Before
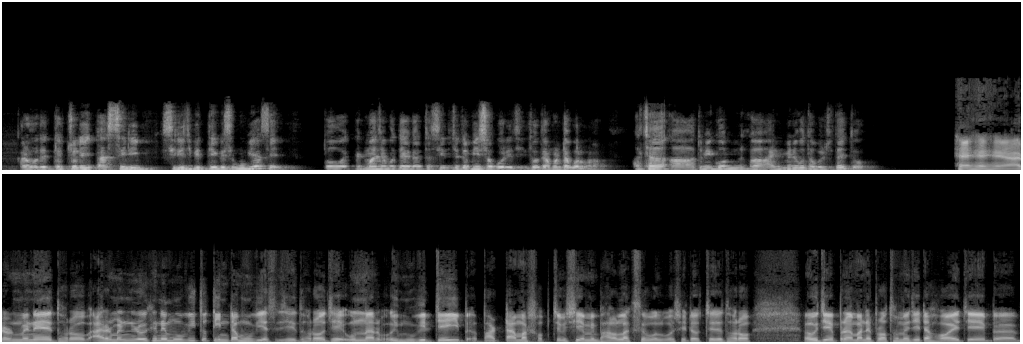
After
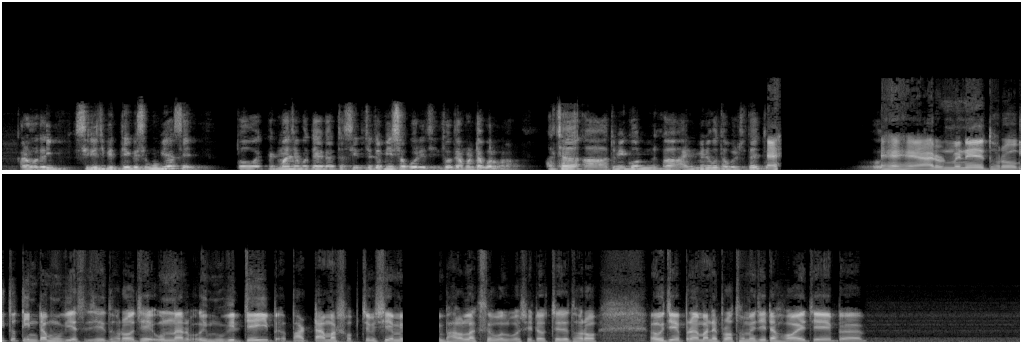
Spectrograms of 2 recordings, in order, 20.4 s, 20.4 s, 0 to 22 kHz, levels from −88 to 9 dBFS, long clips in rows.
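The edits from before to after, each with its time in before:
0:00.44–0:01.31: remove
0:08.52–0:09.66: reverse
0:11.04–0:12.08: remove
0:16.10: splice in silence 0.37 s

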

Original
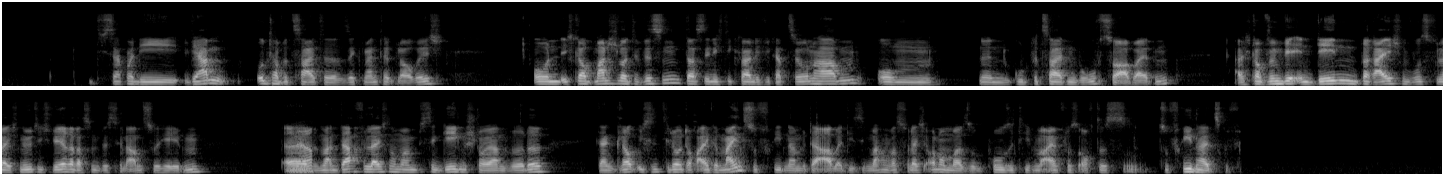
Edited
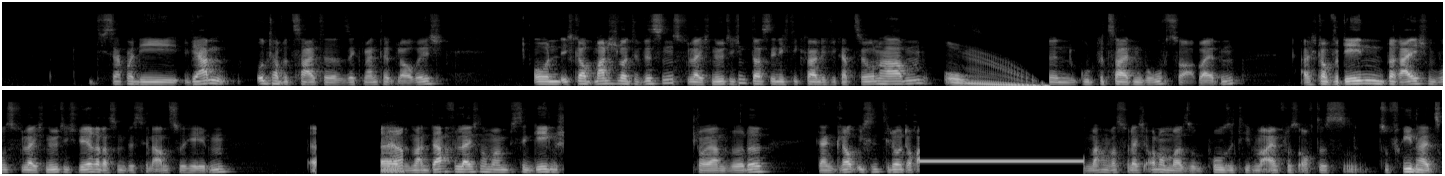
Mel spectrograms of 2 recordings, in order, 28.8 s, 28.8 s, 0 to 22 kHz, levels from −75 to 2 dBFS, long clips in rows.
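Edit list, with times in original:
0:08.65: tape stop 1.17 s
0:10.91–0:11.31: fade out
0:12.70–0:13.10: remove
0:14.20–0:14.86: duplicate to 0:06.71
0:17.29: splice in silence 0.65 s
0:19.12: splice in silence 1.29 s
0:21.38–0:23.03: beep over 618 Hz −21.5 dBFS

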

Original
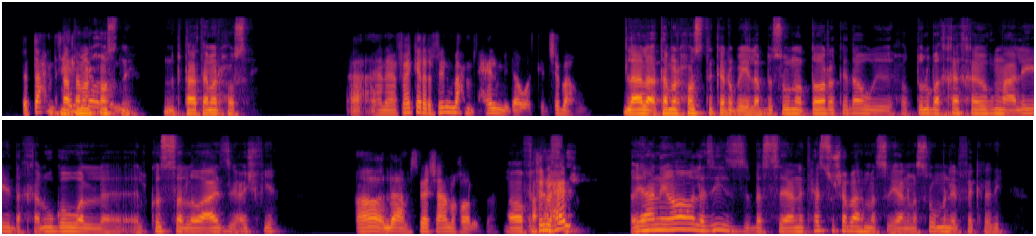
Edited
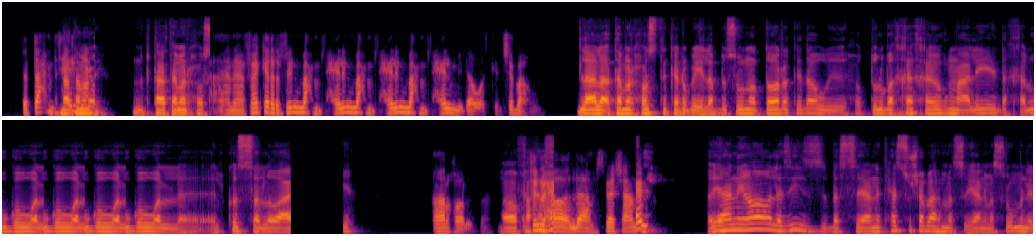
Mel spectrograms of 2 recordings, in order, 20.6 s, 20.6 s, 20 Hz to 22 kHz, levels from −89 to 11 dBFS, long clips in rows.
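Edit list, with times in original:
0:00.92–0:01.23: remove
0:02.38–0:03.59: remove
0:04.39–0:04.92: repeat, 3 plays
0:10.78–0:11.19: repeat, 4 plays
0:12.43–0:12.96: silence
0:13.97–0:14.80: move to 0:15.89

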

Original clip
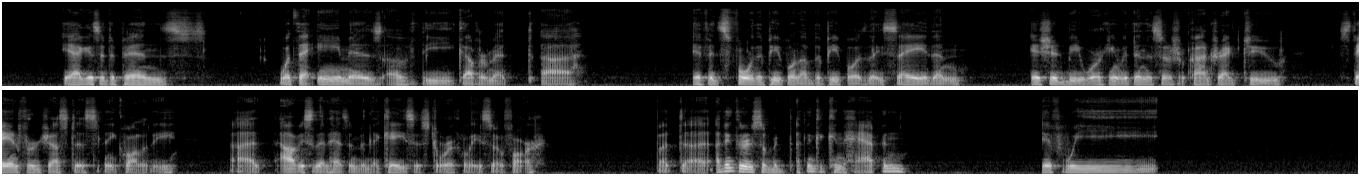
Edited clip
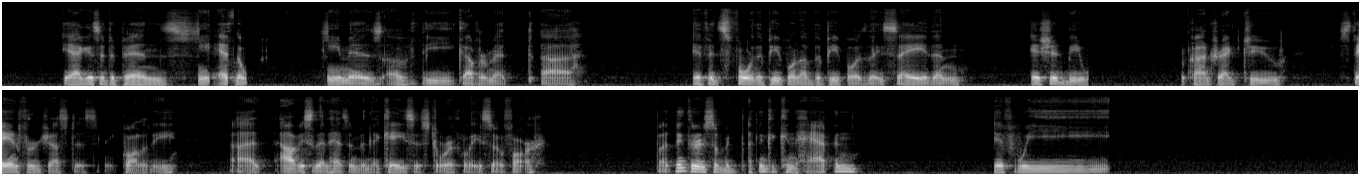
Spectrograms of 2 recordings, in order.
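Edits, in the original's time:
0:01.97–0:03.26: reverse
0:10.86–0:11.80: fill with room tone
0:13.64–0:14.78: fade out linear
0:20.31–0:20.79: remove

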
